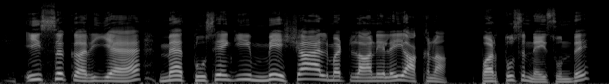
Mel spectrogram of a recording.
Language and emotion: Dogri, angry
